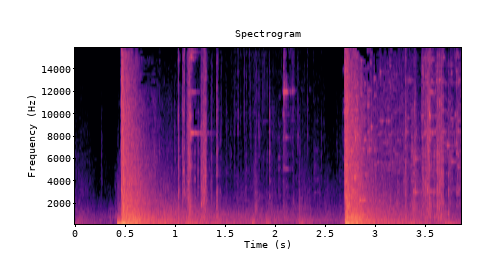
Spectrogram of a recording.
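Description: Battlefield V gunfire: two loud, sharp shots about two seconds apart, each followed by a crackling, rumbling tail of echo and scattered battle noise.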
